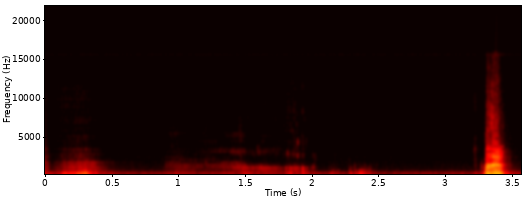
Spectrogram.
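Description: An elderly man gulps a drink.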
